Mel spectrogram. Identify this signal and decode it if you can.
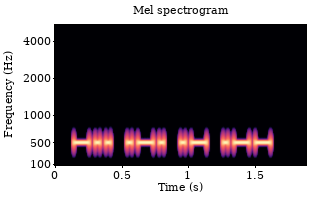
Morse code, heard as a keyed tone, about 30 wpm, 500 Hz. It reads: DRAW
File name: 632 Words 30WPM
